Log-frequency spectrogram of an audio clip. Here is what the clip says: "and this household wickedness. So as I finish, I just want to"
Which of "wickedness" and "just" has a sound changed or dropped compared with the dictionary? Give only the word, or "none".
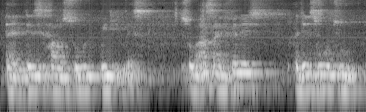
wickedness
